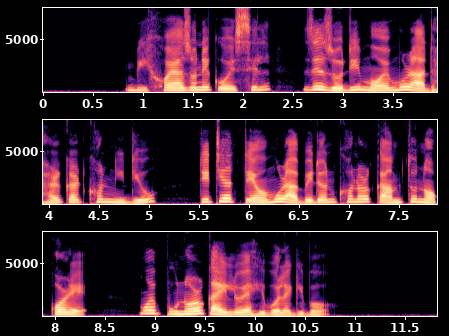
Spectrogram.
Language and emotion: Assamese, sad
